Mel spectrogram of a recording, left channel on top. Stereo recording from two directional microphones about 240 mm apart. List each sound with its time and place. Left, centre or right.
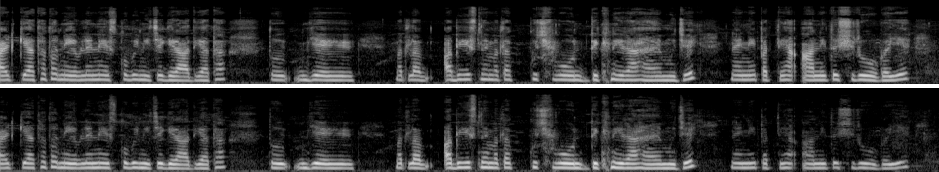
0.0 s speech: centre
8.0 s speech: left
